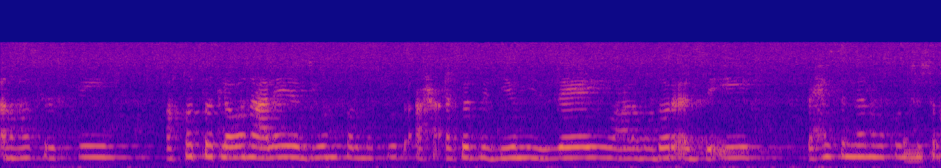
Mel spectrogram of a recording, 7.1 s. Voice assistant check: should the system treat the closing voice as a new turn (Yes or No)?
No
